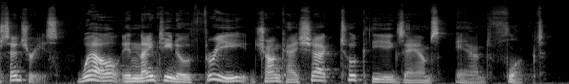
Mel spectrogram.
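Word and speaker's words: Kai-shek: The old Cantonese pronunciation of this name is Kaishek.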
